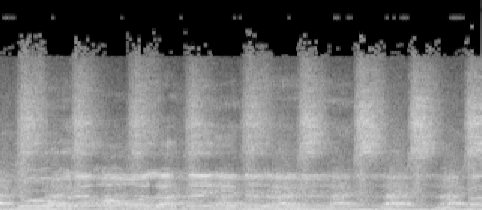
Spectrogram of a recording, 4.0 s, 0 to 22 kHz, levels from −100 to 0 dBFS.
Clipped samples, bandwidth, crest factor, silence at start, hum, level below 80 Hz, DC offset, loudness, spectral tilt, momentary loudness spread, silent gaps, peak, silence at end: under 0.1%; 20 kHz; 12 dB; 0 s; none; -24 dBFS; under 0.1%; -11 LUFS; -2 dB/octave; 2 LU; none; 0 dBFS; 0 s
